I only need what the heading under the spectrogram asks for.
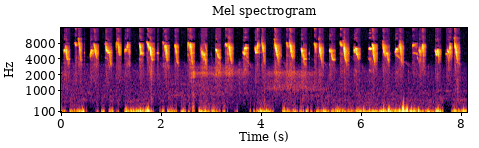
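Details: Canarinho pardo singing a lot: a fast, continuous run of sharp, high chirped notes, about three per second, over a low rumbling background.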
